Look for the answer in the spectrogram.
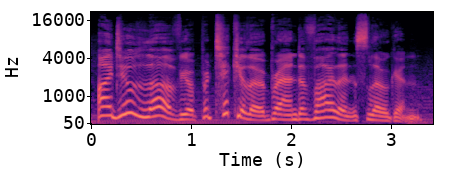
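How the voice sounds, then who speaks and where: A woman's voice: on the low side, sing-song, moderate pace, soft background music. An actress playing a haughty, sardonic, glamorous telepathic queen in a video game, drawling with dry mockery. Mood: imperious, mocking. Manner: haughty, drawling, dryly mocking. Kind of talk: video game character voice lines.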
